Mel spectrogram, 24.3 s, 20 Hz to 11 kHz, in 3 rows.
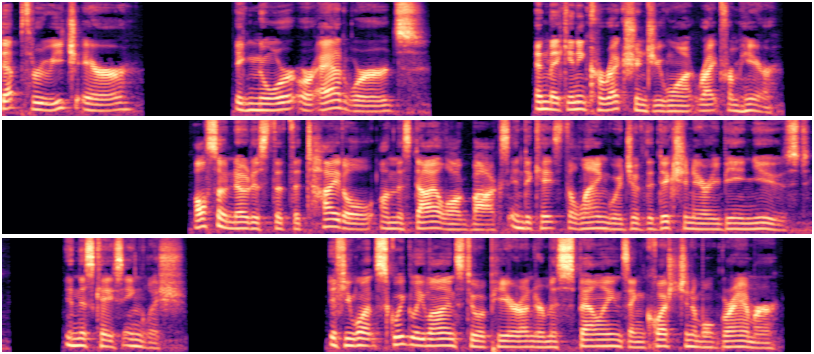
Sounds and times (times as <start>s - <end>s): Speech: 0.0s - 1.4s, 2.3s - 4.3s, 5.3s - 7.8s, 10.0s - 18.1s, 19.5s - 24.0s.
